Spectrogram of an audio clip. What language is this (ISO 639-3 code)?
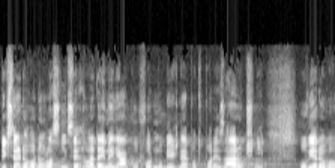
ces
